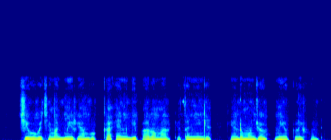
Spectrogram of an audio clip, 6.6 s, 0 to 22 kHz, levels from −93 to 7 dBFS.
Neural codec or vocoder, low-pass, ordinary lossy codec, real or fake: none; 9.9 kHz; Opus, 32 kbps; real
